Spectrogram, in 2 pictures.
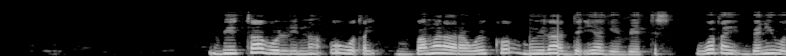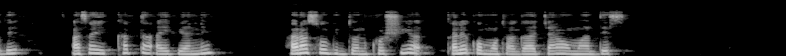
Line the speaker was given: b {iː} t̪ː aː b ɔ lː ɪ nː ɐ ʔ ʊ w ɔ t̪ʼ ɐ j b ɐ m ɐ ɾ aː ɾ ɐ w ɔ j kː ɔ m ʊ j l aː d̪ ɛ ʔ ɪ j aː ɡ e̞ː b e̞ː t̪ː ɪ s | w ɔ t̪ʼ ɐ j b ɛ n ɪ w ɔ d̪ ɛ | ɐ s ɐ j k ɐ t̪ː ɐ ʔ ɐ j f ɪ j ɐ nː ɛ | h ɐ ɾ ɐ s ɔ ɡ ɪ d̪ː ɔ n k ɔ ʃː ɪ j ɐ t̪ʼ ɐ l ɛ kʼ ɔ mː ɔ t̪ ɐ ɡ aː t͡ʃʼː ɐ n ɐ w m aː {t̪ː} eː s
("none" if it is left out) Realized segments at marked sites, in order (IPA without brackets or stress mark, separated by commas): iː, d̪ː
